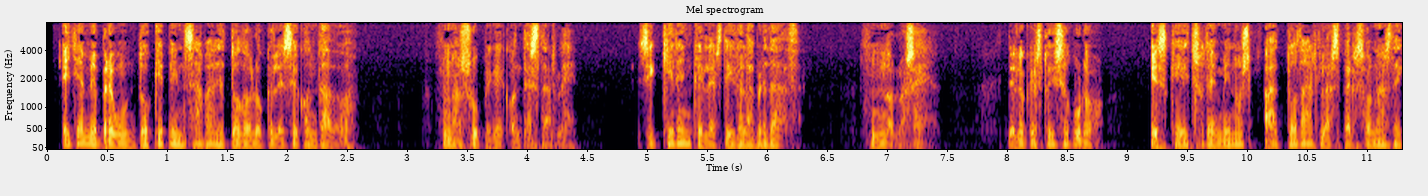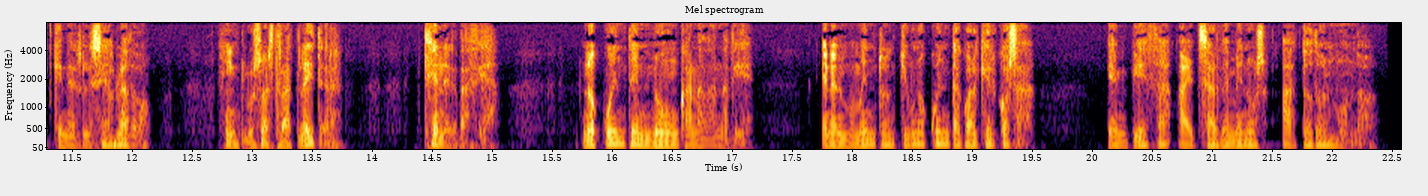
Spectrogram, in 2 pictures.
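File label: Spanish Spain audiobook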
